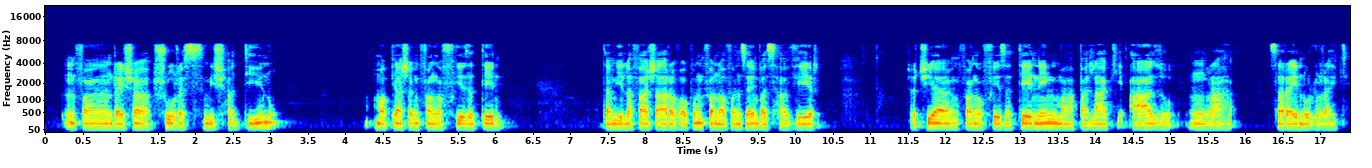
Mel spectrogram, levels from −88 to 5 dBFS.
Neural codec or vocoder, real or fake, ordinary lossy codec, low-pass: none; real; none; 7.2 kHz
